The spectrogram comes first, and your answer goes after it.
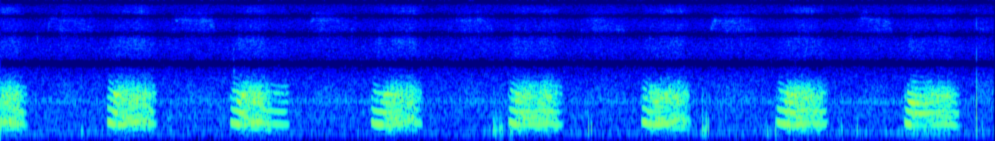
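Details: Snoring cat suffering from a cold, breathing in steady raspy bursts about every two seconds, eight in all, each with wheezy harmonic tones, while a low constant hum runs underneath.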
